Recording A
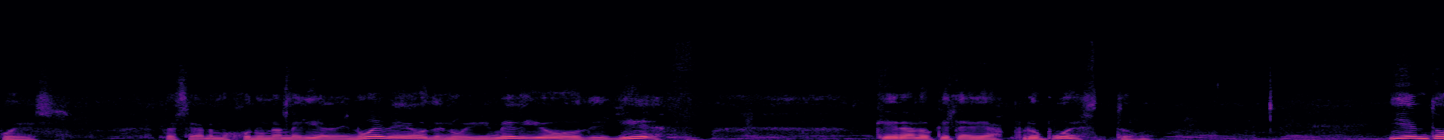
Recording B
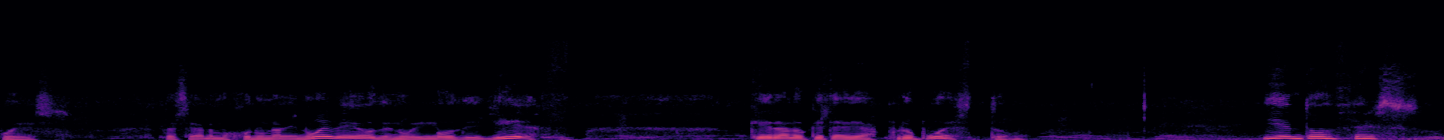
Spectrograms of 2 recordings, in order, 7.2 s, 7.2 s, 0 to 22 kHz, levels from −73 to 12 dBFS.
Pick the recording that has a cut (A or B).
B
